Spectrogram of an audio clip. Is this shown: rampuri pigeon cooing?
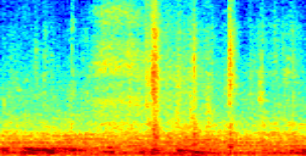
yes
